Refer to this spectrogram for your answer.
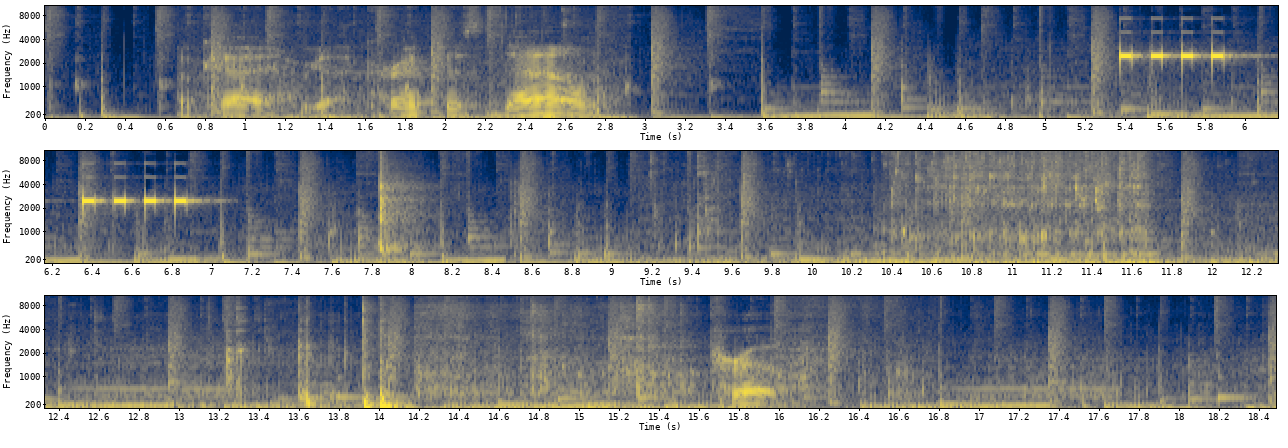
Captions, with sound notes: okay we're gonna crank this down *timer beeping* I'm a pro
